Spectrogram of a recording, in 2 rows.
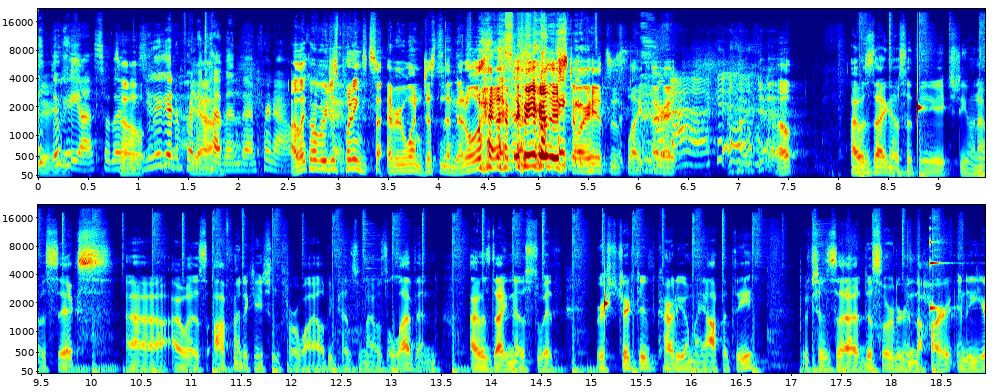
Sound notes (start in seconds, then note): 4.4 chuckling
